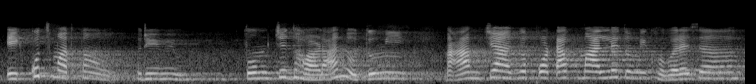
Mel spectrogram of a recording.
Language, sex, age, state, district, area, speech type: Goan Konkani, female, 18-30, Goa, Ponda, rural, spontaneous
